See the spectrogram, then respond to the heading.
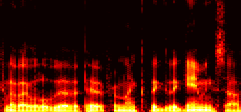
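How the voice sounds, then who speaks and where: Fairly quick in pace, a man speaks in a very deep, low pitch with a dark, mellow tone. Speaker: podcast co-host. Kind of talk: casual chat. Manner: fast; slurred words.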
